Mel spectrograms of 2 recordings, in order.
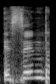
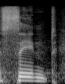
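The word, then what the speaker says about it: scent: अब देखिए यहाँ पे एस सी ई एन टी, एसेंट नहीं बोलते है ना, एसेंट, एस चुप हो गया, बोलेंगे सेंट है ना, सीन, तो अब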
